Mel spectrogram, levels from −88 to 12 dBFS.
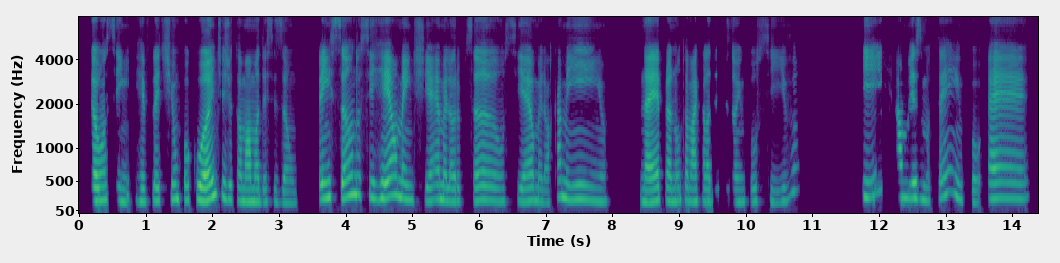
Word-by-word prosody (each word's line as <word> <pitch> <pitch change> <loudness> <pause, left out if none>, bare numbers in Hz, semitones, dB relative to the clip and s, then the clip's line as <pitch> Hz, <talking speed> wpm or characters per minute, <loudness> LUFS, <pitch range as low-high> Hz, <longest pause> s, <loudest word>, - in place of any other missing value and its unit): Então, 200 0 +6
assim, 205 -2 -4
refletir 200 +2 -3
um 230 - +2
pouco 215 0 +2
antes 245 +5 +7
de 220 - -2
tomar 195 -2 +1
uma 190 0 +1
decisão, 180 -2 -10 0.3
pensando 250 +5 +3
se 255 -2 -6
realmente 235 -4 +2
é 205 +2 -1
a - - 0
melhor 195 -2 0
opção, 200 0 -2
se 195 0 -9
é 195 +1 +1
o - - -3
melhor 180 -3 -8
caminho, 215 -5 -2 0.5
né, 185 +2 +6
para 200 -1 -1
não 190 +1 -3
tomar 200 -3 -1
aquela 190 0 -4
decisão 385 - -14
impulsiva. 195 - -11 1.0
E 265 +7 -2 0.2
ao 250 0 +2
mesmo 235 -4 0
tempo, 250 - -6
eh, 235 0 0
205 Hz, 140 wpm, -24 LUFS, 190-235 Hz, 1.0 s, antes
